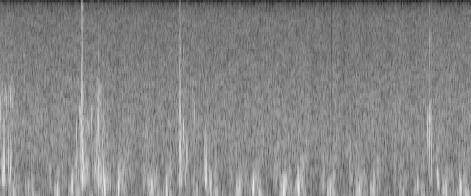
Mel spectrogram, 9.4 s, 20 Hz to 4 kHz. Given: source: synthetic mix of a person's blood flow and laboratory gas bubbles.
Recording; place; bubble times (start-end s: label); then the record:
Doppler ultrasound of blood flow; precordium
0.00-0.30 s: bubbles
1.49-2.12 s: bubbles
3.55-3.80 s: bubbles
3.85-3.92 s: bubbles
4.07-4.23 s: bubbles
8.54-8.66 s: bubbles
8.71-8.83 s: bubbles
From the record:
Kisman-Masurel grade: 222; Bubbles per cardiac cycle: several, 3 to 8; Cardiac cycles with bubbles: 10 to 50%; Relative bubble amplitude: moderate (0.250 to 0.450); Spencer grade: 2 (many but less than half of the cardiac periods contain bubble signals, singularly or in groups); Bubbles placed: anywhere in the cardiac cycle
